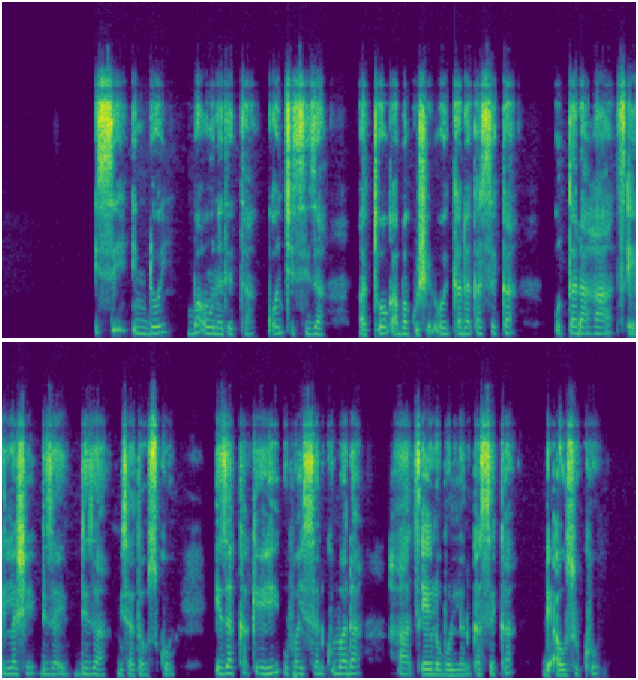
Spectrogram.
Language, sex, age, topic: Gamo, male, 25-35, government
